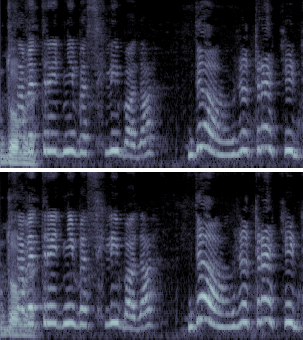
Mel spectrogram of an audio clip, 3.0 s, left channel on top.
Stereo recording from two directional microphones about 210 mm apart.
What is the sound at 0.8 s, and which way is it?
Speech, 10° left (ahead or behind).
